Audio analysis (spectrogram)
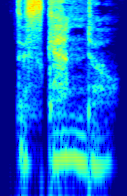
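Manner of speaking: breathy whisper to herself; whispered echo. A narrator's reading. Willa echoing her friend's warning in a whisper. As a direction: let the word fall in a hush.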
